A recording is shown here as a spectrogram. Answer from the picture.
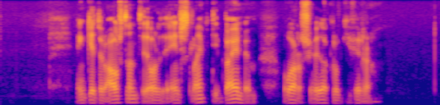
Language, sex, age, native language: Icelandic, male, 30-39, Icelandic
